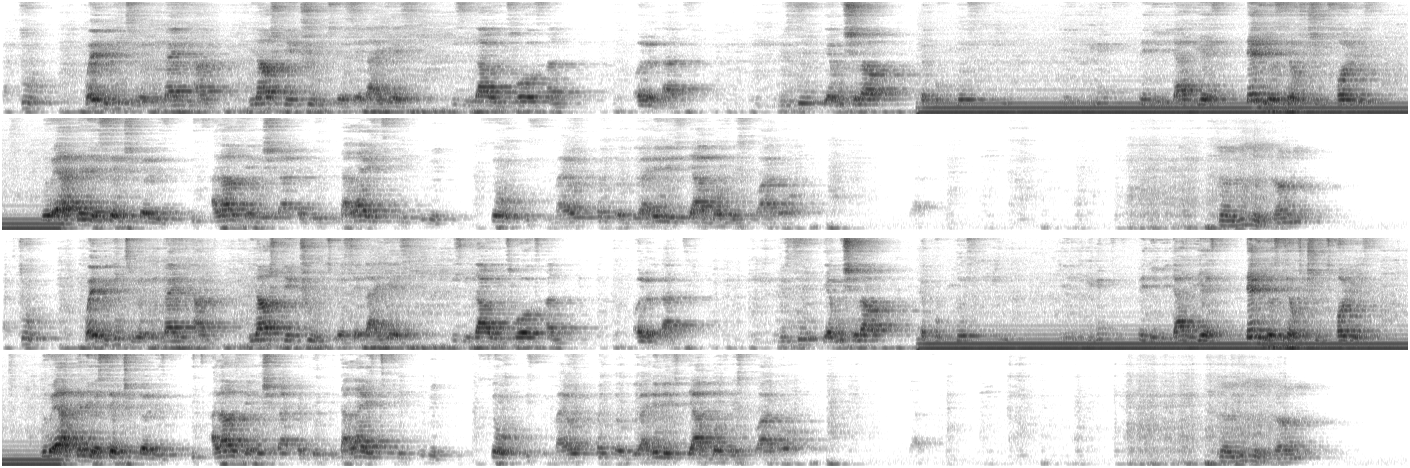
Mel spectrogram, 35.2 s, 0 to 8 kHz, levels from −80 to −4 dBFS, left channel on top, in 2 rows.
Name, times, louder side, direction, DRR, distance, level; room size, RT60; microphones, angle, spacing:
voice 1, 0.7-7.0 7.9-8.5 9.4-12.7 13.2-15.2 15.5-23.0 23.7-27.5 27.9-28.0 28.9-29.0 31.6-32.8 33.6-33.7, right 2 dB, 40° right, 0 dB, 0.4 m, -27 dB
sound 1, 11.4-18.3, right 1 dB, 80° left, 0.8 m, -27 dB
voice 2, 32.7-33.8, left 1 dB, 55° left, -3 dB, 0.4 m, -31 dB
2.7 x 2.1 x 2.5 m, 1.1 s
head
